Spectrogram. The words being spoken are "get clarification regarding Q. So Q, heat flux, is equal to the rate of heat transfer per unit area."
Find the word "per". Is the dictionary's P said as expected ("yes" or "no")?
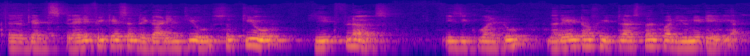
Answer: no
